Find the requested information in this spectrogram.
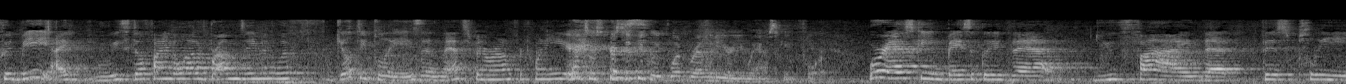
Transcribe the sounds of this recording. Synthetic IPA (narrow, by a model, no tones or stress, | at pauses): kʰɨd̚bia̰ɪ | wistɪlˠfãɪ̃ndəlɔɾʌv̥pʰɹ̥ɑ̰blə̃m̩zivɨ̃nwɪð | ɡɪlˠtipʰl̥izɨ̃nðɨtsb̥ɨ̃ñə˞ãʊ̃nd̥fə˞tʰw̥ɛ̃ɾ̃ijɪsoʊspɨsɪfɨkliwʌt̚ɹɛmɨɾiə˞jɨ̰æ̰skɪ̰̃ŋfə̰˞ | wɪɹæskɪ̃ŋbeɪsɨkliðɨt | ɨfãɪ̃nðɨt̪̚ðɪspʰl̥i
